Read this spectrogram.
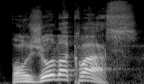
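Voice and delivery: high, loud, slow teacher's greeting; sing-song classroom hello; old French teacher. Acted. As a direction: boom it out like a proud old professor.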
